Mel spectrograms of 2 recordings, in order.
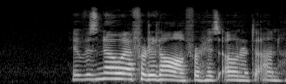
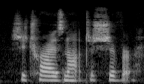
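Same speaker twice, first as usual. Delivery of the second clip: ordinary delivery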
